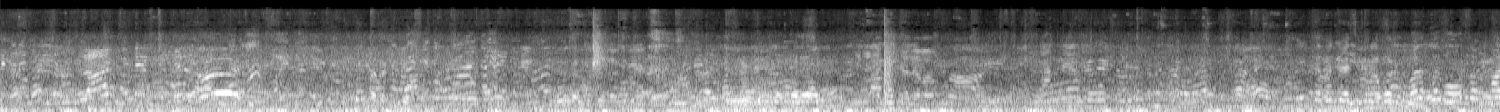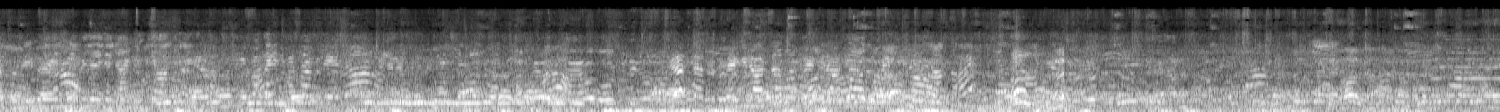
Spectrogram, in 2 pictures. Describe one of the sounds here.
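A crowd of men chatters and calls out outdoors.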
